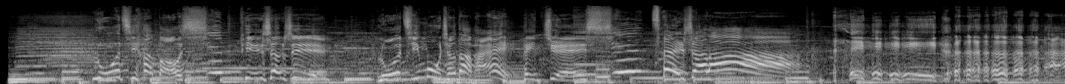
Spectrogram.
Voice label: Mandarin Ad, 电台广告; 双点校园; 低端科技; RoachBurger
